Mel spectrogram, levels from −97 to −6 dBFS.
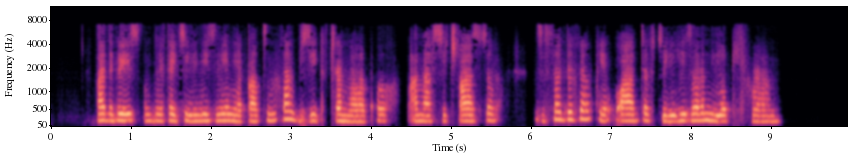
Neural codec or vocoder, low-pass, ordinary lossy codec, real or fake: codec, 16 kHz, 0.5 kbps, FreqCodec, smaller model; 7.2 kHz; MP3, 32 kbps; fake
